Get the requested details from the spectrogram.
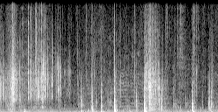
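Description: Grain pours and rattles into a plastic feeder.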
